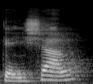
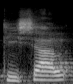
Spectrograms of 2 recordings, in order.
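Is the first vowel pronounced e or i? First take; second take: e; i. First: The first vowel is pronounced e. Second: The first vowel is pronounced i. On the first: The speaker calls it right. "hem de dir queixal" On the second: The speaker calls it wrong. "no hem de dir quixal"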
